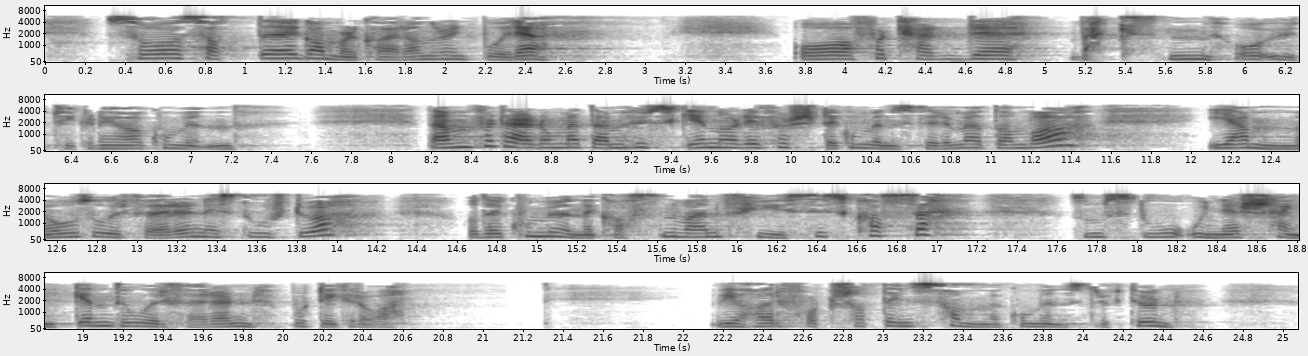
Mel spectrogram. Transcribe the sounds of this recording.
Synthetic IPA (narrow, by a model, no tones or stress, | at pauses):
sɔsɑt̪ːɡɑmːəɽkʰɑːɾɑnɾʉnt̪̚buːɾə | ʔɔfɔʈʰɛlɖʋɛkst̪n̩ɔʉːt̪ʰʋɪklɪŋɑʋkʰʊmʉːnn̩ | d̪ɛmfɔʈʰɛlɖʊmɑt̪̚d̪ɛmɦʉskɪnɔɖɪfœʂʈəkʰʊmʉːnəst̪yːɾəmøːt̪ɑnʋɑɾ | jæmːəhʊsuːɾføːɾəɳɪst̪uːʂʈʉːɑ | ɔd̪ɛkʰʊmʉːnəkʰɑsn̩ʋɑɾɛnfyːsɪskʰːɑsːəsɔmst̪uːʔʉɲəʂæŋkənt̪ʰɪluːɾføːɾəɳbʊʈːɪkʰɾoːɑ | ʋɪɦɑɾfɔʈʂɑt̪̚d̪ɛnsɑmːəkʰʊmʉːnəst̪ɾʉkt̪ʰʉːɳ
